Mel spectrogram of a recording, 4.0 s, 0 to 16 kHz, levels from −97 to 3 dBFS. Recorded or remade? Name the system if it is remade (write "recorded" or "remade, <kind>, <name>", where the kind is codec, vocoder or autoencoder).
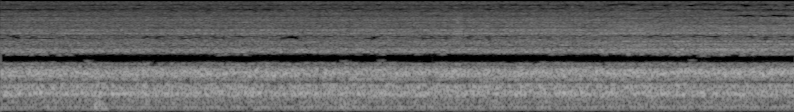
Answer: remade, vocoder, BigVGAN v2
